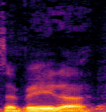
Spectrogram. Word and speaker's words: Nevada: After graduating, she will continue her education and running her running career at Kotti College in Nevada, and yes, it's pronounced Nevada, Missouri.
